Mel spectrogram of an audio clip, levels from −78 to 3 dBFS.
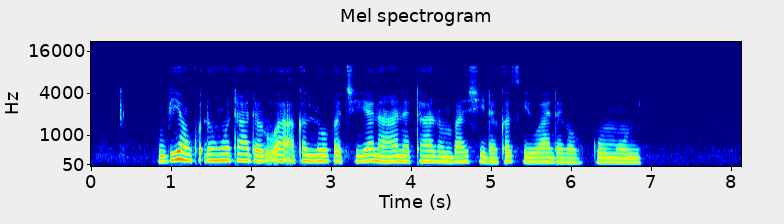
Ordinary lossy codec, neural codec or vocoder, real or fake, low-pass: Opus, 32 kbps; none; real; 9.9 kHz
